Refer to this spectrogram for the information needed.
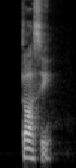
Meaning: past participle of tasser
- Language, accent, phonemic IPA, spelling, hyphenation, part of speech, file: French, France, /ta.se/, tassé, tas‧sé, verb, LL-Q150 (fra)-tassé.wav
